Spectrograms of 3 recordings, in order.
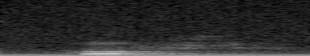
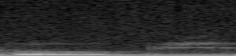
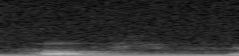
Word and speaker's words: hoofs: Hoofs. Not hooves. Hoofs.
